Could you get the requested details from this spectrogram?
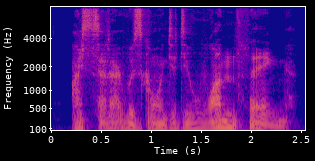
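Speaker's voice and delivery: menacing, monster-like tone. Narrating a scene, voicing Kefris: monster man tone. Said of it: "in the most monster man tone that he can".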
